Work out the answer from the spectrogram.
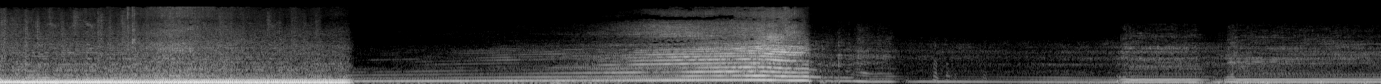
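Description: Maruti Suzuki Esteem engine droning loudly at a steady pitch, heard inside the cabin. After a sudden cut it revs up, rising in pitch for about four seconds, drops off abruptly, and then settles into a quieter steady drone.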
